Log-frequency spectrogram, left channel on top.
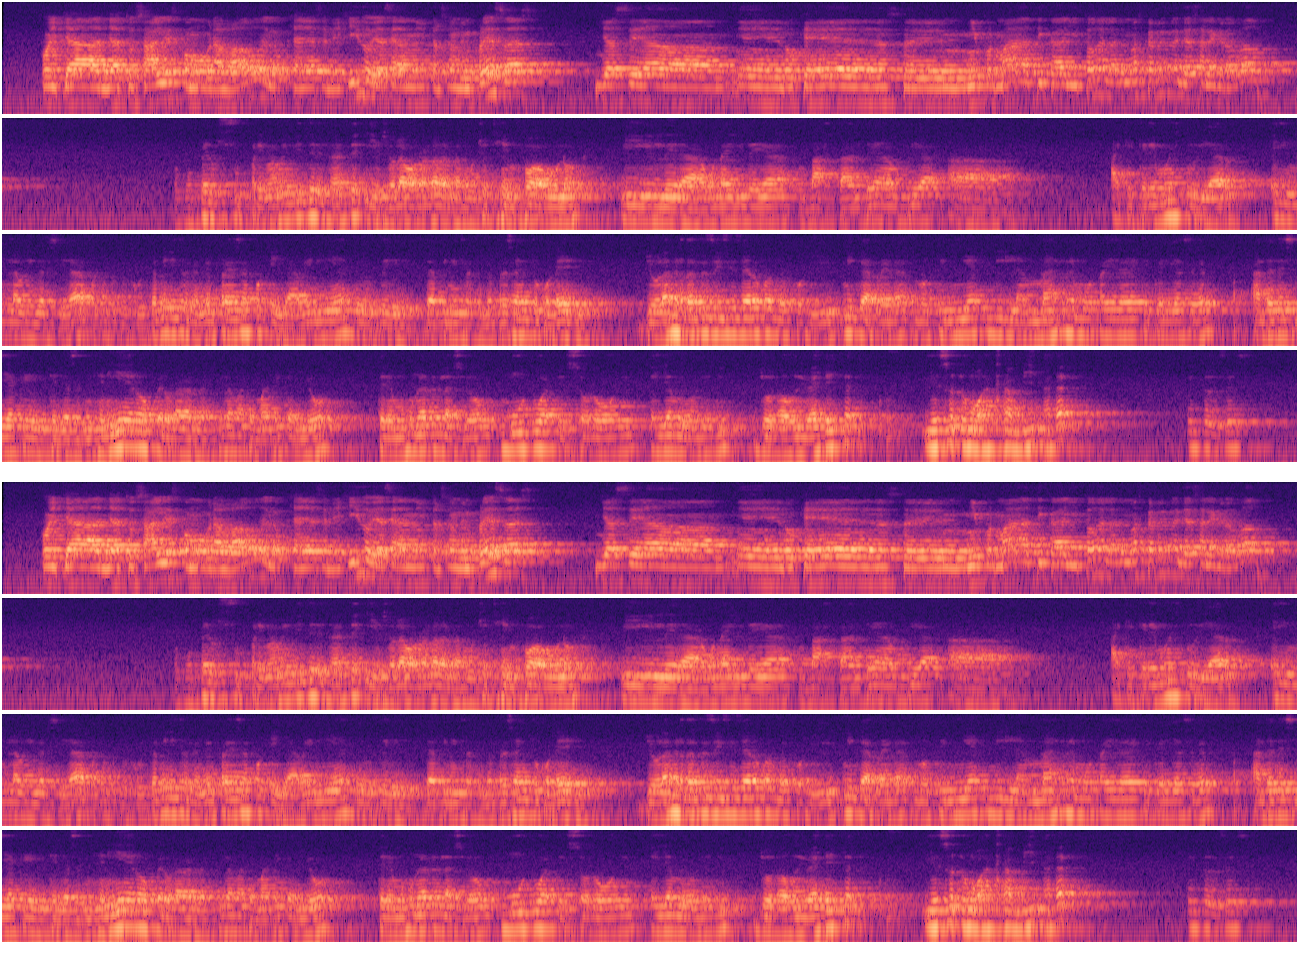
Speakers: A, on the left (about 35°); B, on the left (about 85°).
A: pues ya, ya tú sales como graduado de lo que hayas elegido, ya sea administración de empresas, ya sea eh, lo que es eh, informática y todas las demás carreras, ya sale graduado.
B: Ojo, Pero supremamente interesante y eso le ahorra, la verdad, mucho <laughs> tiempo a uno y le da una idea bastante amplia a a qué queremos estudiar en la universidad. Por ejemplo, tú escogiste administración de empresas porque ya venías de, de- de administración de empresas en tu colegio. Yo la verdad te soy sincero, cuando escogí mi carrera no tenía ni la más remota idea de qué quería hacer. Antes decía que quería ser ingeniero, pero la verdad es que la matemática y yo tenemos una relación mutua de solo odio. Ella me odia a mí, yo la odio a ella <laughs> y eso no va a cambiar. <laughs> Entonces...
